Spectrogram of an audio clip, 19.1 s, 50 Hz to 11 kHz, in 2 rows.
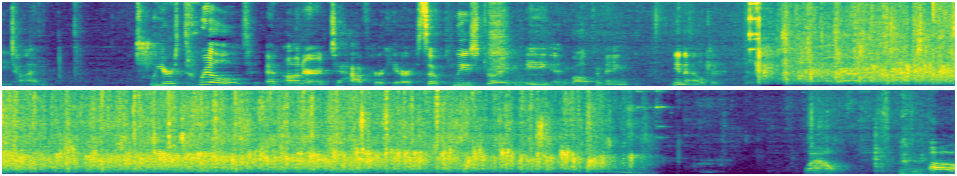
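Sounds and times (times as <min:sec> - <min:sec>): audience applauding: 0:07.5 - 0:16.2.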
